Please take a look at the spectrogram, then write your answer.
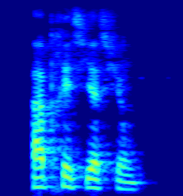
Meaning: appreciation
- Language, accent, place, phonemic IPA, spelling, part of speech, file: French, France, Lyon, /a.pʁe.sja.sjɔ̃/, appréciation, noun, LL-Q150 (fra)-appréciation.wav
